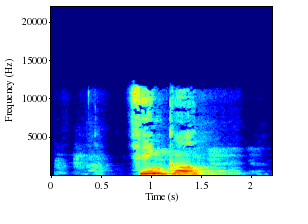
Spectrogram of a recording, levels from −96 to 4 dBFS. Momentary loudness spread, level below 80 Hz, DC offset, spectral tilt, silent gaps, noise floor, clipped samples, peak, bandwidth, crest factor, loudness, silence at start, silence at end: 15 LU; -70 dBFS; under 0.1%; -4.5 dB/octave; none; -52 dBFS; under 0.1%; -4 dBFS; 12 kHz; 16 dB; -16 LUFS; 0.8 s; 0.55 s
